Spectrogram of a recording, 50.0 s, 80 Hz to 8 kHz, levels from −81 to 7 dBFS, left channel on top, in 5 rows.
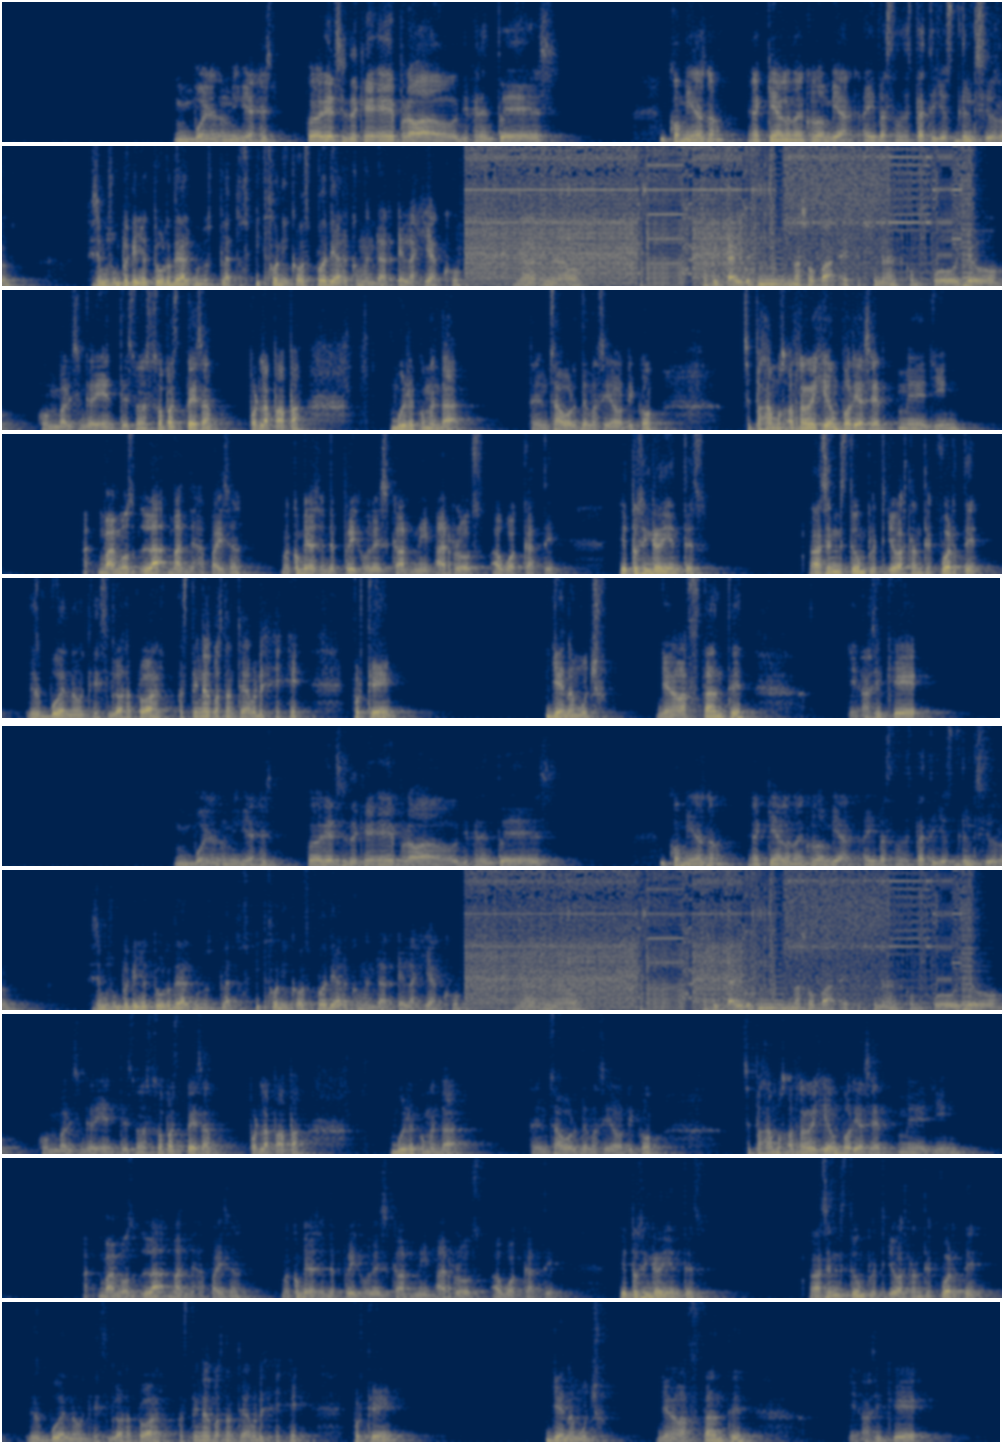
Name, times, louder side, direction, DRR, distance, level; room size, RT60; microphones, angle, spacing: voice 1, 1.7-2.7 3.0-5.5 6.6-10.1 10.9-14.6 15.1-15.8 17.0-20.0 20.4-22.1 22.5-23.4 23.9-24.6 25.3-26.6 26.9-27.0 27.4-29.6 30.8-32.4 32.8-35.5 36.2-37.0 38.1-39.8 40.2-41.6 41.9-43.0 43.2-43.9 45.4-46.0 46.5-47.8 48.5-49.1, left 4 dB, 65° left, 0.6 m, -26 dB
sound 1, 14.6-19.7, left 5 dB, 15° left, 0.6 m, -29 dB
12.5 x 11.5 x 5.9 m
head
